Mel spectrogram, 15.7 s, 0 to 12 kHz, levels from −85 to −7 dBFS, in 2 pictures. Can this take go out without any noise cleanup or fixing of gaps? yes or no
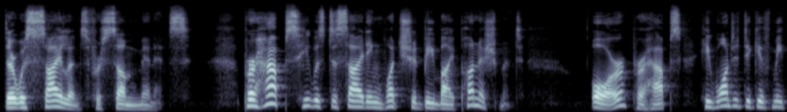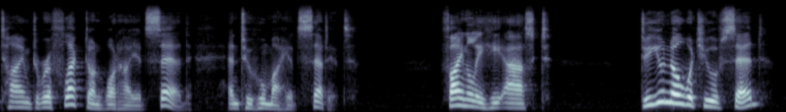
yes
